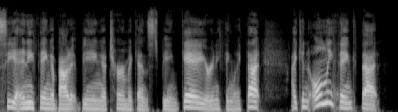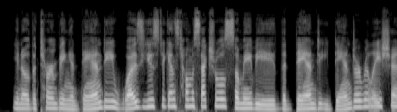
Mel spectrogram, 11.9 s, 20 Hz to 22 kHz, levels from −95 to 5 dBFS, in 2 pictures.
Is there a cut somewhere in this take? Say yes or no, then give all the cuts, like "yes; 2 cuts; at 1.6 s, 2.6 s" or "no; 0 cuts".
no; 0 cuts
